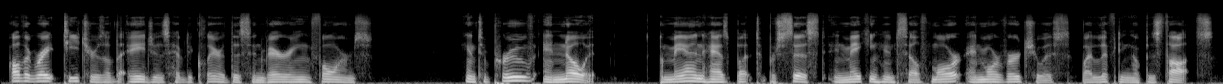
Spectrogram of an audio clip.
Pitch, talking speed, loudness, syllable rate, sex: 115 Hz, 180 wpm, -18 LUFS, 4.7 syllables/s, male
